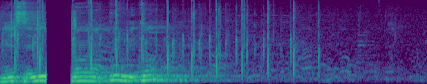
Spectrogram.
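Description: An audience claps in scattered bursts.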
